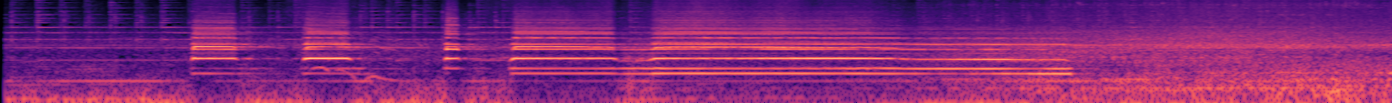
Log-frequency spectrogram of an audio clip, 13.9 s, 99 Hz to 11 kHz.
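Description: The 1910 McKeen motor car approaching a road crossing and sounding its multi-note horn in the grade-crossing pattern: two blasts, a short one, then a long one of about five seconds. Its low running rumble continues beneath, and near the end the car passes close by with rising wheel-and-rail noise.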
